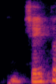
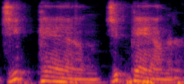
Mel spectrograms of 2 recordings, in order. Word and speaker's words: Japan: Então, Japan não, sorry. Japan. É assim que se pronuncia o nome do Japão.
